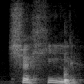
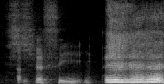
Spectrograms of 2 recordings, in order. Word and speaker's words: Shahid: It's like it is it is pronounced Shahid. Shahid. Like shithead. Shithead.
